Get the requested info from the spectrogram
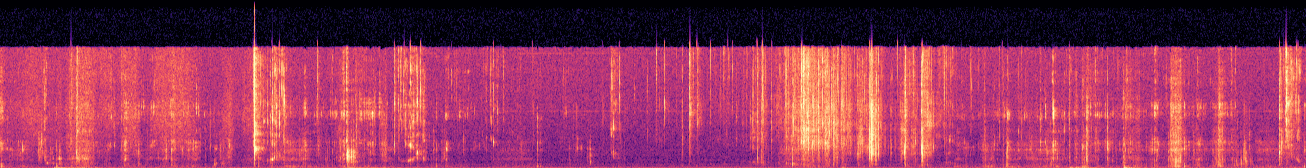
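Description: Close-miked biting, crunching and chewing of a battered, deep-fried lobster tail dipped in alfredo sauce: irregular crisp crunches and mouth sounds, with a quieter lull in the middle and the busiest chewing about ten seconds in and again near the end.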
